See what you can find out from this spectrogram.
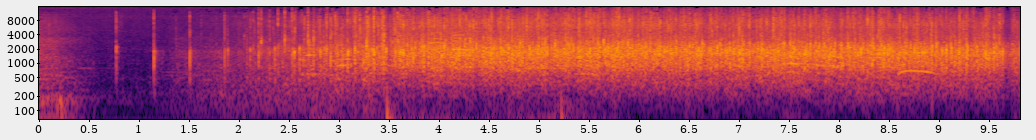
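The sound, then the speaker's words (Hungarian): A few scattered claps at first, then a large crowd breaks into sustained, loud applause greeting the Pope after his Latin blessing, swelling and holding steady as a dense, crackling wash of clapping. “Lassan visszaszokunk mi is ehhez a búcsúzáshoz, a tapshoz és a Szentatya köszöntéséhez.”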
